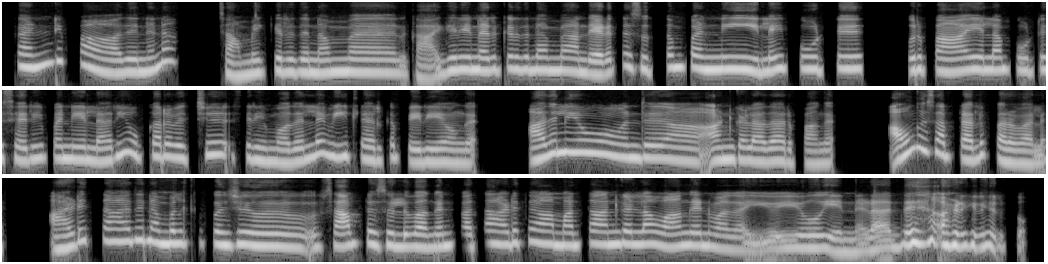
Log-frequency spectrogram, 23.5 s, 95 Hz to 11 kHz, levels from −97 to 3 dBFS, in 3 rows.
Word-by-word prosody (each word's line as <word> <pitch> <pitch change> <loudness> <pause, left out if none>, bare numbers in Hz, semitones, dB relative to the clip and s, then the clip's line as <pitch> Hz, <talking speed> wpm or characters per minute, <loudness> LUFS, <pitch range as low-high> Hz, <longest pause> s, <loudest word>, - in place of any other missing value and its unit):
கண்டிப்பா. 315 +3 +1 0.2
அது 205 +1 0
என்னன்னா 250 - +1 0.4
சமைக்கிறது 205 +4 -1
நம்ம, 220 +1 +2 0.5
காய்கறி 205 +12 0
நறுக்குறது 245 +2 0
நம்ம, 240 0 +2
அந்த 215 -2 0
எடத்த 210 +10 -4
சுத்தம் 275 +4 0
பண்ணி, 250 -1 +4 0.2
இலை 225 +3 +2 0.2
போட்டு, 255 0 -1 0.5
ஒரு 240 +1 +1
பாயெல்லாம் 240 +2 +2
போட்டு, 235 0 -5
சரி 220 +2 -1
பண்ணி, 235 -1 +1
எல்லாரையும் 215 +10 0
உட்கார 260 0 -3
வச்சு, 240 +5 -4 0.2
சரி 225 -3 -1
மொதல்ல 205 +10 0
வீட்ல 255 -1 -2
இருக்க 210 +4 -7
பெரியவங்க. 190 -1 -1 0.5
அதுலயும் 325 +5 +3 0.2
வந்து 245 0 +2 0.5
ஆண்களா 215 -1 +1
தான் 205 0 0
இருப்பாங்க. 180 -1 -6 0.5
அவங்க 360 +8 +3
சாப்ட்டாலும் 260 -2 -1
பரவாயில்ல. 185 -2 -1 0.4
அடுத்தாவது 310 +6 -1
நம்மளுக்கு 275 0 +2
கொஞ்சம் 255 -1 +3 0.5
சாப்ட 255 +4 +1
சொல்லுவாங்கன்னு 230 0 +1
பார்த்தா, 225 +5 -6
அடுத்து 280 +3 -3 0.2
மத்த 250 +2 -2
ஆண்கள்லாம் 265 -1 +2
வாங்கனுவாங்க. 235 -4 0
ஐயையோ! 105 - -2 0.2
என்னடா 170 0 -2
இது? 255 +4 +5 0.2
அப்டின்னு 245 -1 +3
இருக்கும். 225 - -14
240 Hz, 130 wpm, -23 LUFS, 215-265 Hz, 0.5 s, இது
